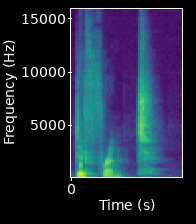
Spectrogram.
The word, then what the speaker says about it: different: And let me see here, the word different, different. Short I, different, different, different, different with the accent on the first syllable. Potential, potential, that ends in a T-I-A-L, and that T-I is a sh, S-H sound.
